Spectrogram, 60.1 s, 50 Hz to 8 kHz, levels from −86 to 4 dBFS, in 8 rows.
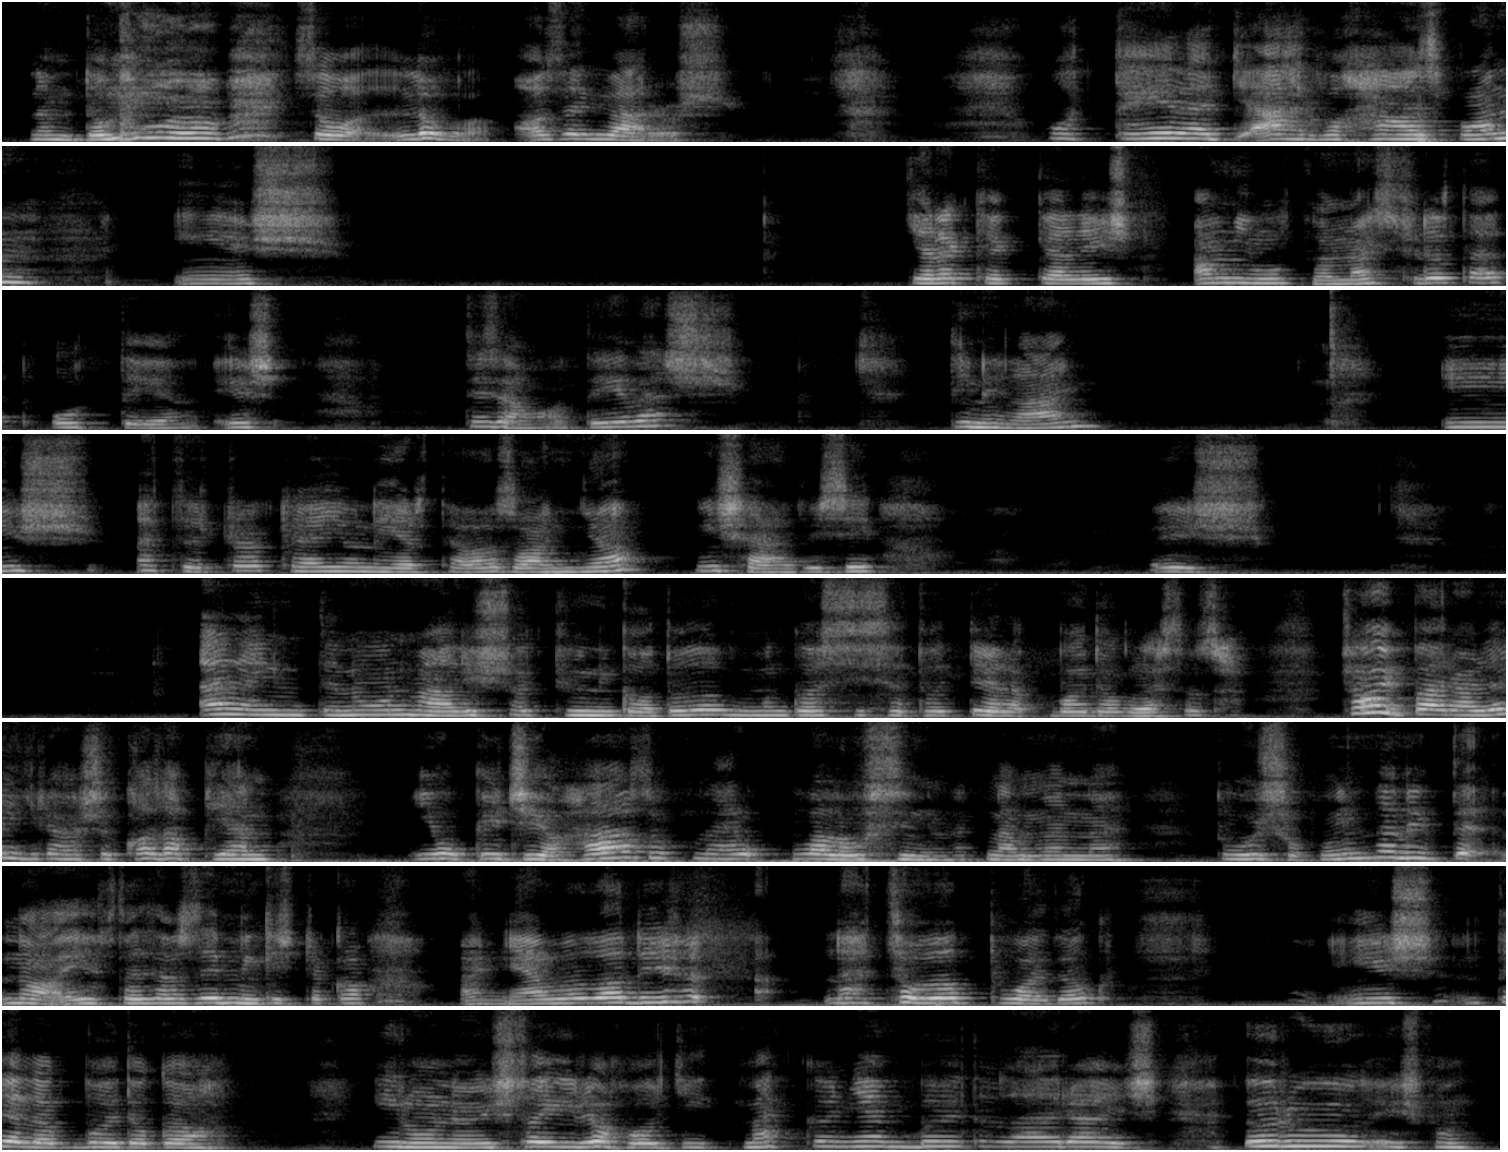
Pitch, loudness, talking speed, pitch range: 245 Hz, -30 LUFS, 90 wpm, 225-265 Hz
